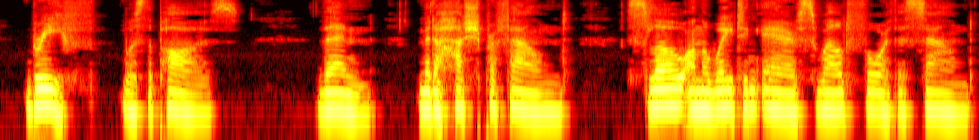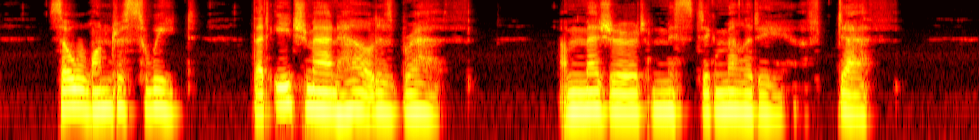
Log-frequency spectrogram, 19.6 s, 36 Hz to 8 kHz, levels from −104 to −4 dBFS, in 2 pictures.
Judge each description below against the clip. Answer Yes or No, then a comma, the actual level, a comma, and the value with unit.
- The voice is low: Yes, low, 115 Hz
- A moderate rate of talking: No, slow, 100 wpm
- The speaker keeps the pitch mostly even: Yes, narrow, 2.0 semitones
